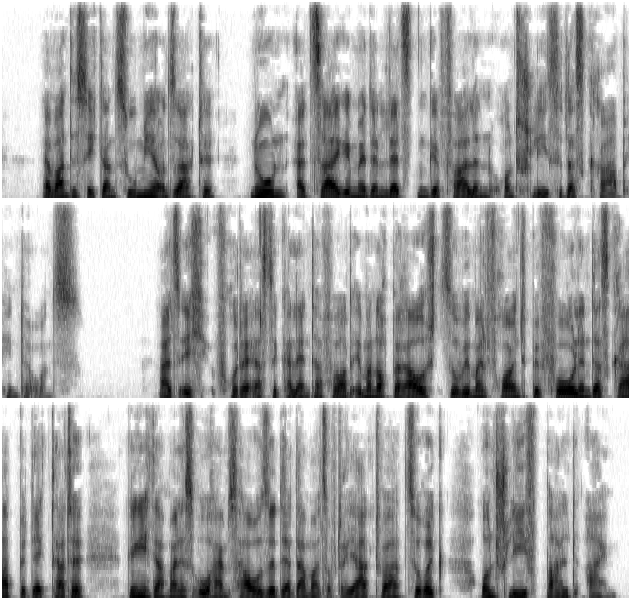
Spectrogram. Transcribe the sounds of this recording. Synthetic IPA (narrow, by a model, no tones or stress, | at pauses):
ʔeːɐvantəzɪçd̥ant͡sumiːɐʊntz̥aːk̚tʰə | nuːnɛɐt͡saɪɡəmiːɐdeːnlɛt͡stn̩ɡəfalənʊntʃliːsədasɡ̥ʁaːphɪntʰɐ̰ʔʊ̰ns | ʔalsɪçfuːɐɾeːɐʔeːɐstəkʰalɛntʰɐfɔɐtʔɪmɐnɔχb̥əʁaʊʃtz̥oviːmaɪnfʁ̥ɔʏntb̥əfoːləndasɡ̥ʁaːp̚b̥ədɛk̚thatə | ɡ̥ɪŋɪçnaːχmaɪnəsʔoːɦaɪmshaʊzədeːɐdaːmaːlsaʊfd̥eːɐjaːk̚tv̥aːɐt͡suʁʏk | ʊntʃliːfb̥altʔaɪn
